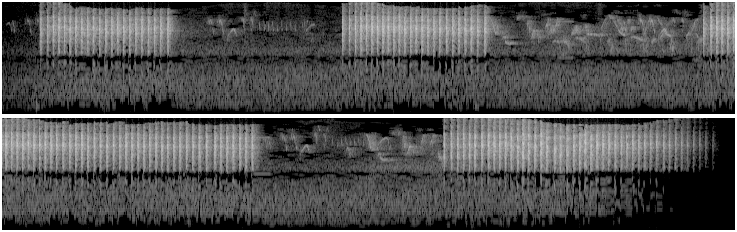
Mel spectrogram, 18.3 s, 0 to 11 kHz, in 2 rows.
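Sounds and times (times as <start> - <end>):
bull-headed shrike calling in Utsunomiya: 0.5 - 2.2, 4.2 - 6.9, 8.7 - 12.4, 14.7 - 17.9.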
